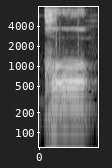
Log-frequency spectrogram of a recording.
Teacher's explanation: হলকের শেষ অর্থাৎ কণ্ঠনালীর শেষ হইতে জিহ্বার গোড়ার দিকে যে স্থানটা ওই দিক থেকে উচ্চারণ হবে, জিহ্বার গোড়ার একটু নিচে খ।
